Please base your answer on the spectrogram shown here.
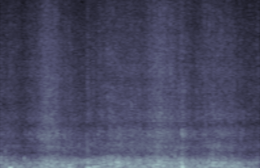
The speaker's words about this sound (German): Wellen, die hart gegen das mit Mauerwerk verbaute Ufer schlagen und es zerstören,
